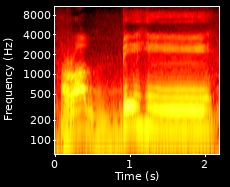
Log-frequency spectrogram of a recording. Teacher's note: ربی، را با زبر رب، با زیر بی ربی، ہا کھڑی زیر ہی ربی ہی، را کو پر بھی پڑھیں گے، با میں جمع والا قلقلہ کریں گے اور ہا کے نیچے کھڑی زیر ہے، اس کو ایک الف کے برابر کھینچ کر پڑھیں گے۔ حرکات میں اور کھڑی حرکات میں فرق یہی ہے کہ حرکات کو بغیر کھینچے، ربی ہا کو کھینچیں گے کیونکہ اس کے نیچے کھڑی حرکات ہے۔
